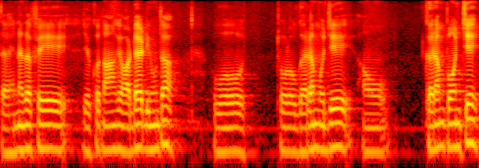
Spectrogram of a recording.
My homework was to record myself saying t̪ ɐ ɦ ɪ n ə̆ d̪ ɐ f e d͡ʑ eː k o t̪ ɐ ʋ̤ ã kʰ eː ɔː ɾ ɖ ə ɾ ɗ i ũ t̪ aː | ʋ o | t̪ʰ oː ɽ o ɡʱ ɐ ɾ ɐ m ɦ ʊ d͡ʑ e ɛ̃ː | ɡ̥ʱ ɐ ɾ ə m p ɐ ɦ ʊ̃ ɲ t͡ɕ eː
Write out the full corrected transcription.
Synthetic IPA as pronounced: t̪ ɐ ɦ ɪ n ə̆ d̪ ɐ f e d͡ʑ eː k o t̪ ɐ ʋ̤ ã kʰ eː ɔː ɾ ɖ ə ɾ ɗ i ũ t̪ʰ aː | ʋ o | t̪ʰ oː ɽ o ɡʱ ɐ ɾ ə m ɦ ʊ d͡ʑ e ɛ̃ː | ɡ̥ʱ ɐ ɾ ə m p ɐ ɦ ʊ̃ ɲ t͡ɕ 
